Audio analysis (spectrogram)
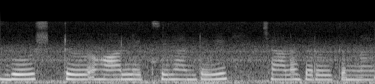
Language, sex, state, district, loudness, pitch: Telugu, female, Andhra Pradesh, Krishna, -16 LUFS, 230 Hz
